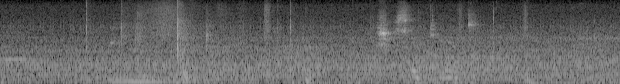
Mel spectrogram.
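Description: A cat rustles softly against cloth while rolling and stretching.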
